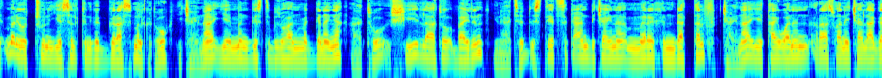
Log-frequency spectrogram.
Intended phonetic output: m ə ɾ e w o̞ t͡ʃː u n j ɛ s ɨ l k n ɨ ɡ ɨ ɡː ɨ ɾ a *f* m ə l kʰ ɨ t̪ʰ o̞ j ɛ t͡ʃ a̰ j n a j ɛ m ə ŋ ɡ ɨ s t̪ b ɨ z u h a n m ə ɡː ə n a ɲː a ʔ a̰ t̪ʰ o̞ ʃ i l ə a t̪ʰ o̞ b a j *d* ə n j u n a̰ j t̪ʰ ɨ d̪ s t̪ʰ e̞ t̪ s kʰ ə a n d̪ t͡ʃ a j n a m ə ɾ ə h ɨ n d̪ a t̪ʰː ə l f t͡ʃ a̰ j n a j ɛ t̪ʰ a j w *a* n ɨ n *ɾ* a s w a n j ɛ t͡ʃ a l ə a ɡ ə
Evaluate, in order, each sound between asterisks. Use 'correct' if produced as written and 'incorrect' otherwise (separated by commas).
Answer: incorrect, correct, correct, correct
